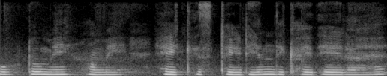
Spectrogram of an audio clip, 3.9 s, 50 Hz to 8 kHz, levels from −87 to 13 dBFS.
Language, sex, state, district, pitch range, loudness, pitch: Hindi, female, Uttar Pradesh, Etah, 245-260 Hz, -16 LUFS, 255 Hz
